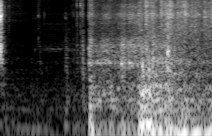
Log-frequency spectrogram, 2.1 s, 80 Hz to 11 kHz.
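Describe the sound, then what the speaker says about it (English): A 1963 Austin Healey Sprite engine cranks briefly, then catches and fires into a steady, throaty idle that swells louder after a moment, close and with no talking. "Let me go ahead and start her up so you can see how she starts"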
